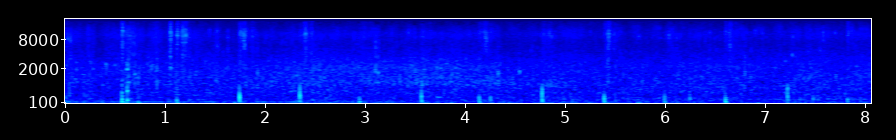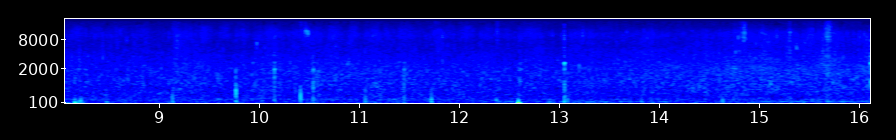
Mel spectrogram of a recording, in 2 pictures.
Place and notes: Łyna-Zamek - River Łyna near Olsztyn's castle (1)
